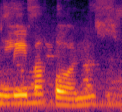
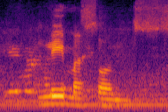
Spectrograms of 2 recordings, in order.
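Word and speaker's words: limaçons: Spelled siyang limacons pero pronounced siya as limasons.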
